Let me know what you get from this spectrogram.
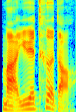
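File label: "Mayuete Dao", Chinese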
